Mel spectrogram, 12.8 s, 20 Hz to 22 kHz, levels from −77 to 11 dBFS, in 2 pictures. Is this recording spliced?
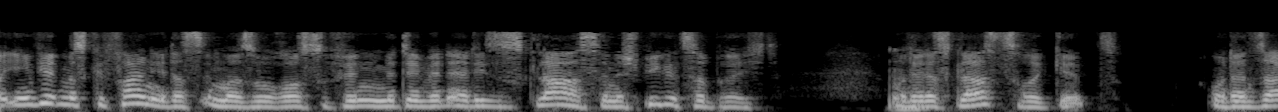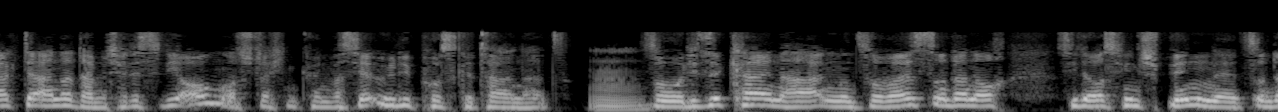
no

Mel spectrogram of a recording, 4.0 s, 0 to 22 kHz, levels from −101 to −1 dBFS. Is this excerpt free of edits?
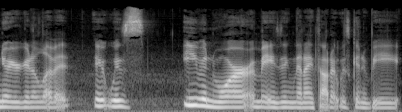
yes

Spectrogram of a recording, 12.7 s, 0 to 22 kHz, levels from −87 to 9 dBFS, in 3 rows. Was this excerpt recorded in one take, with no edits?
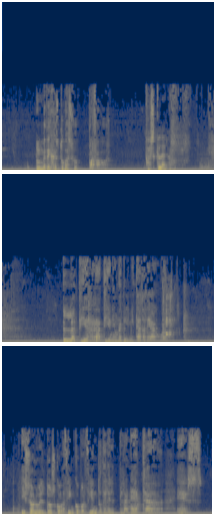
no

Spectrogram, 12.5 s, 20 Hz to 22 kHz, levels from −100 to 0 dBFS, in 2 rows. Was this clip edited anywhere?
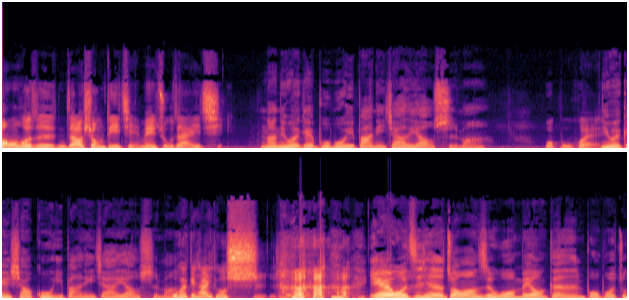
no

